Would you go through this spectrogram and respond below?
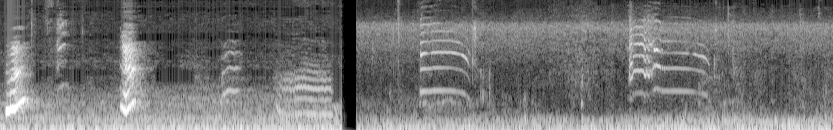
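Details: Kitten meows, first a few squeaky rising cries over steady low hum, then after a short break several clear, downward-curving mews repeated about once a second over a constant background tone.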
